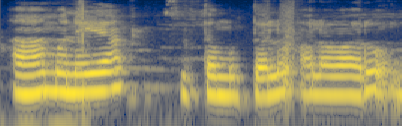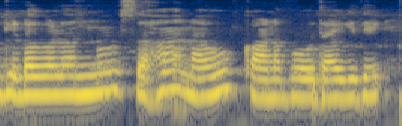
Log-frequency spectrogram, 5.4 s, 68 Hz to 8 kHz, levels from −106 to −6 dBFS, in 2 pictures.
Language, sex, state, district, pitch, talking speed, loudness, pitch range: Kannada, female, Karnataka, Koppal, 225 Hz, 90 wpm, -15 LUFS, 215-250 Hz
